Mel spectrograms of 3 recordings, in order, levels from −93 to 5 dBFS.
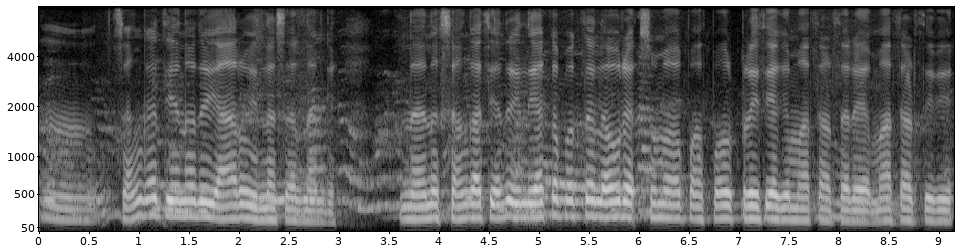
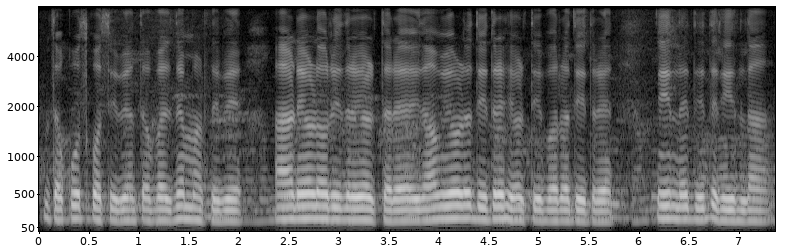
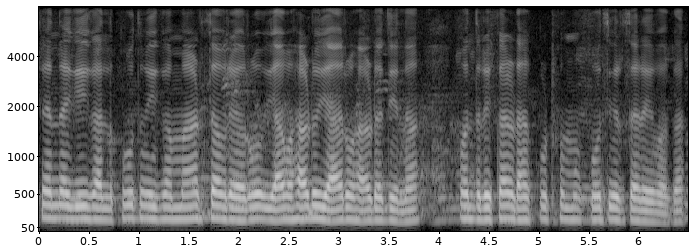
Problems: background sounds at intervals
